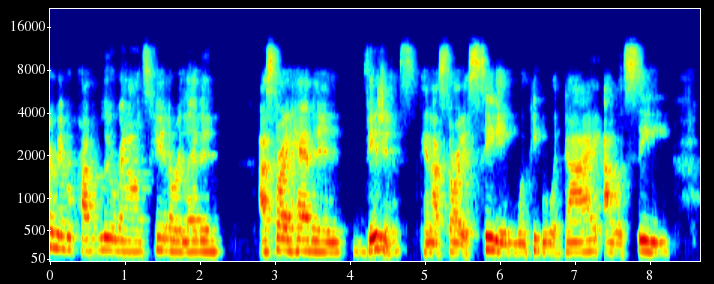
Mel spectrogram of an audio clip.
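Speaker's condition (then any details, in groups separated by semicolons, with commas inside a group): No condition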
